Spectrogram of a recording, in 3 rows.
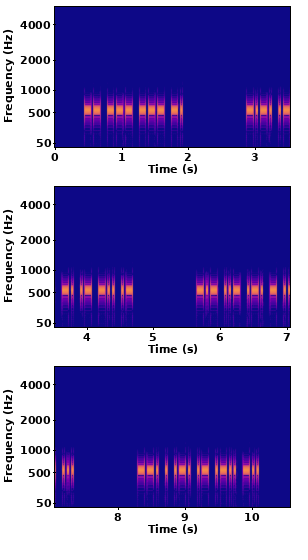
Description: Morse code, heard as a keyed tone, about 34 wpm, 550 Hz. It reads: MOON CANADA KURTIS GERALD
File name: Ultimate Word List / 35WPM Ultimate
